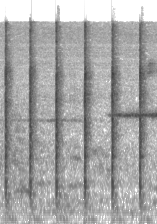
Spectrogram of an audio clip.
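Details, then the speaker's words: Tata Altroz base model with the blower off and recirculation mode switched on: sharp, evenly spaced clicks about four per second come from inside the AC dashboard and stop after a while; the recirculation actuator is faulty and skipping. "और ये कुछ time के बाद फिर बंद हो जाएगा तो ये वाला मोड का बटन जो है इसको प्रेस करने से हमारा जो अंदर एसी का डैशबोर्ड के अंदर से कट कट का साउंड आ रहा है"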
